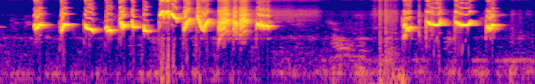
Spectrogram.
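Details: Caged green leafbird song aimed at making a young speckled bird sing: quick whistled notes leading into a dense, harsher high chattering passage, a quiet gap, then more clear whistles.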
